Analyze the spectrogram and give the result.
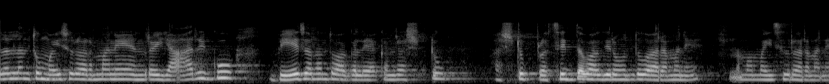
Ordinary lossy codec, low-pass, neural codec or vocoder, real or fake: none; 7.2 kHz; none; real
